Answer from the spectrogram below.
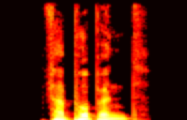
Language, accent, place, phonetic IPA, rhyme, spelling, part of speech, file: German, Germany, Berlin, [fɛɐ̯ˈpʊpn̩t], -ʊpn̩t, verpuppend, verb, De-verpuppend.ogg
- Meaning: present participle of verpuppen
